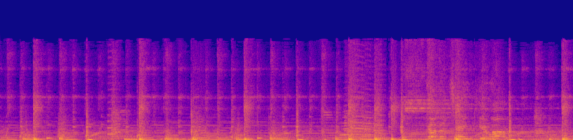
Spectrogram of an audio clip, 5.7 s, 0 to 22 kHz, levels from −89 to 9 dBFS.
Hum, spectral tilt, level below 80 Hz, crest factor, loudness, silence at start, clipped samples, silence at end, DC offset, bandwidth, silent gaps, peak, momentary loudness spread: none; -5.5 dB/octave; -30 dBFS; 20 dB; -23 LUFS; 0 s; under 0.1%; 0 s; under 0.1%; 16 kHz; none; -4 dBFS; 6 LU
